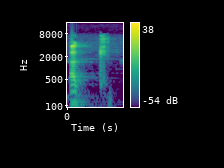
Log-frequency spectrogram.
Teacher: Dia hames mengalir nafas tapi mengalirnya tidak sederas atau tidak seperti huruf-huruf lain. Dia seperti mendesis aja gitu ya. Ak jadi enggak ak enggak gitu ya. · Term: hamas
